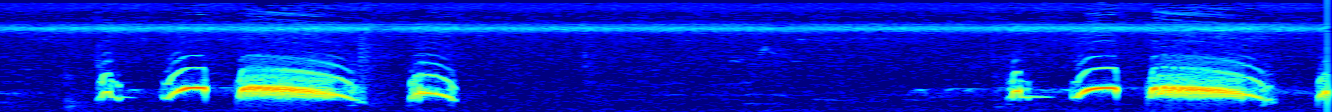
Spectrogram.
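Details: Female spotted dove calling, used by bird keepers to stimulate and train male decoy birds; loud, clear cooing phrases of two short arched notes, one long drawn-out coo and a final short note, with the phrase repeated after a pause of about four seconds.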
